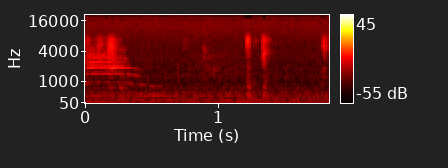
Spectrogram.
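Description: A player's voice imitates a cat, a drawn-out meow up front and a couple of short mews later, over a steady low hum during a tabletop game session.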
